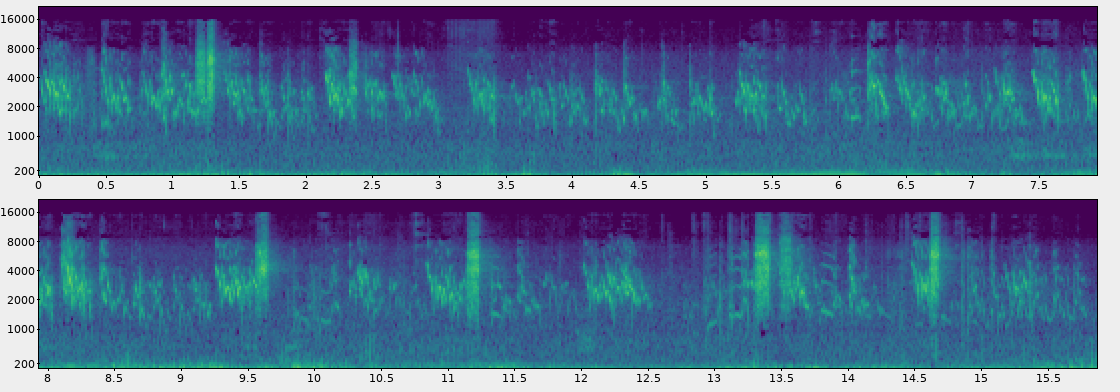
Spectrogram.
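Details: Playful, energetic Australian budgerigars chatter with busy, scratchy chirps and warbles, high and constant.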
